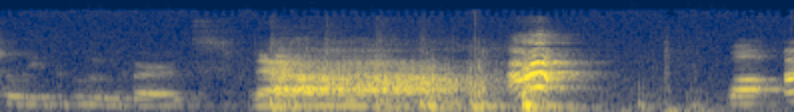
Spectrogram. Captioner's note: shouts in Florida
